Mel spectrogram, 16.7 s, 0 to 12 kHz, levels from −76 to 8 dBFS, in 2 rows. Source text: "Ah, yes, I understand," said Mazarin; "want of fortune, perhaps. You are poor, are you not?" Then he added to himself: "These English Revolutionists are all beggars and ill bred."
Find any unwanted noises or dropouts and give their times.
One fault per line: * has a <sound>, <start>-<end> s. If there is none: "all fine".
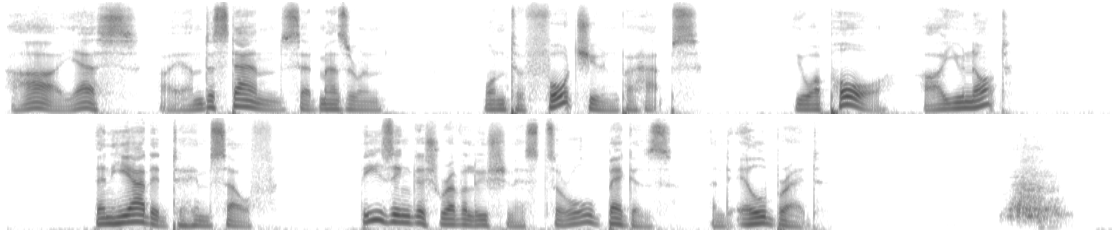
* has a sniff, 15.8-16.4 s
